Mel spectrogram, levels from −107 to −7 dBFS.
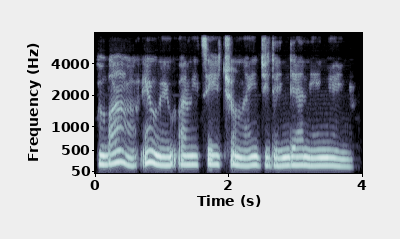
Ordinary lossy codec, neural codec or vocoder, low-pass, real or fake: none; codec, 16 kHz, 8 kbps, FunCodec, trained on LibriTTS, 25 frames a second; 7.2 kHz; fake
